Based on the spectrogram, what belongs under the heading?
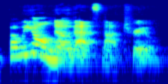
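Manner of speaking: usual speaking voice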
